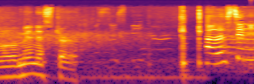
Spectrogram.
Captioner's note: some Applause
